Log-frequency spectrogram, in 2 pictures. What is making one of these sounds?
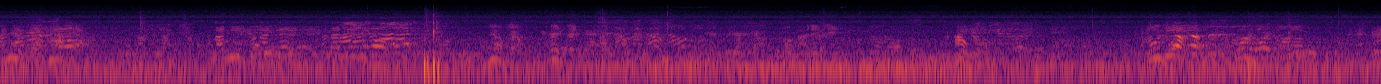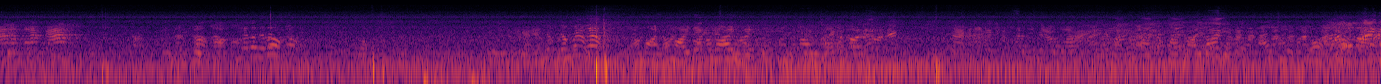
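Footballers shout and call out to each other across an open pitch.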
